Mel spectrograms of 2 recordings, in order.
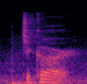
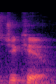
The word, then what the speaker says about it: Jakku: Jakar. – It's Jakku.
